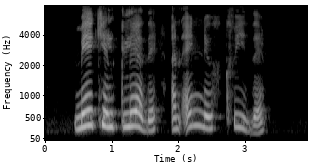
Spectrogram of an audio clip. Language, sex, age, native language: Icelandic, female, 9, Icelandic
